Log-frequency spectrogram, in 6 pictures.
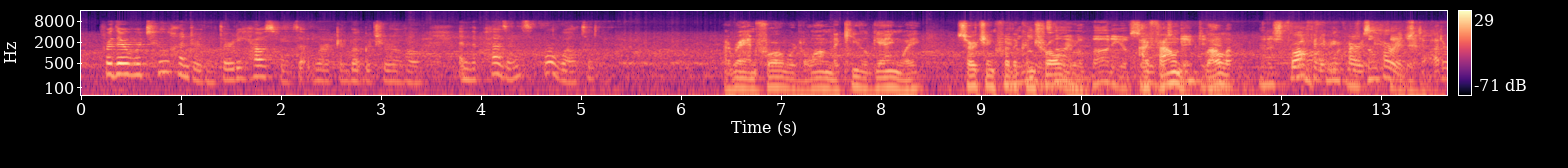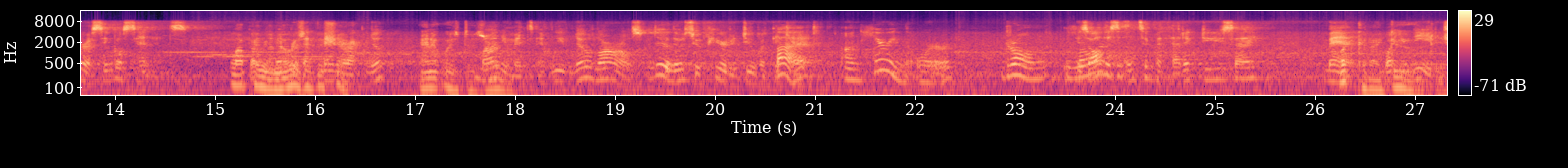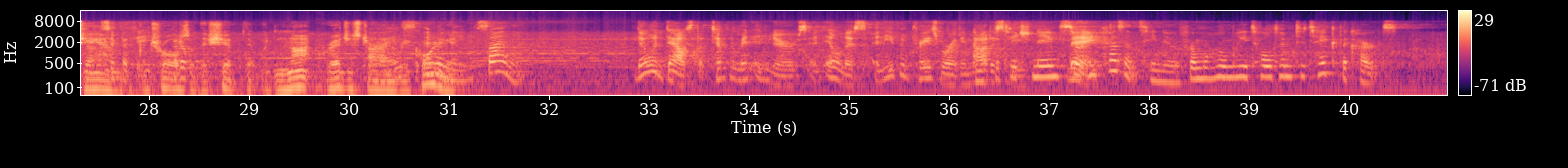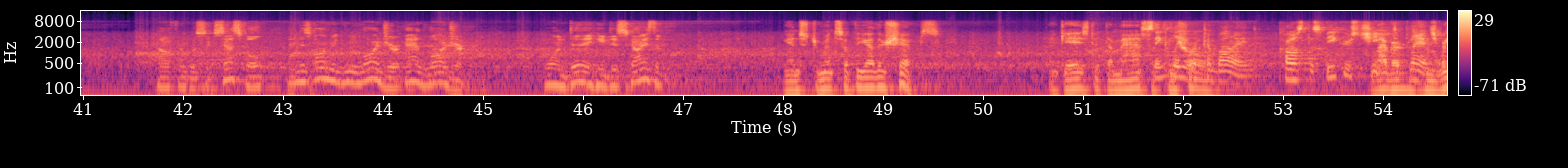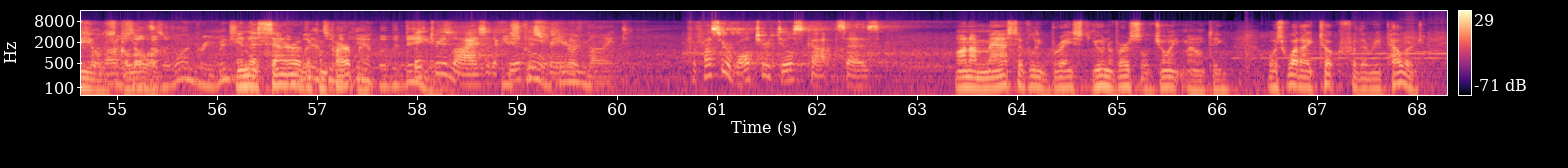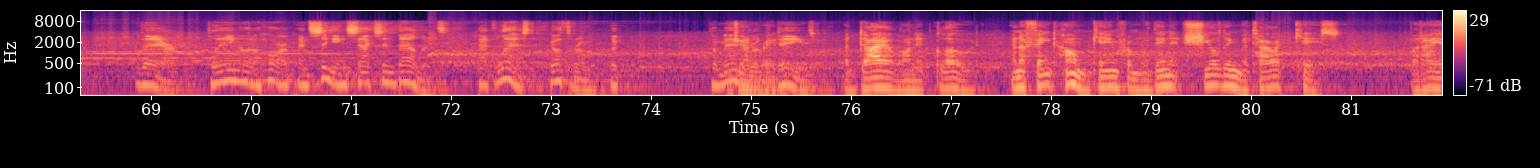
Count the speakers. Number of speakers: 4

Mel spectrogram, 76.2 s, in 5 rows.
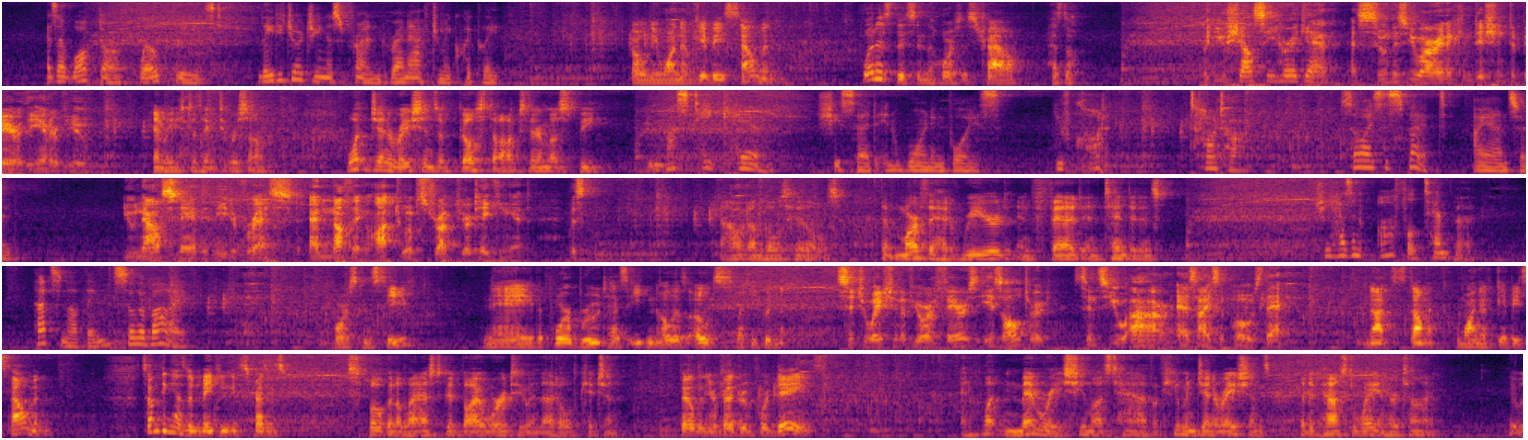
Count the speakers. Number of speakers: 4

